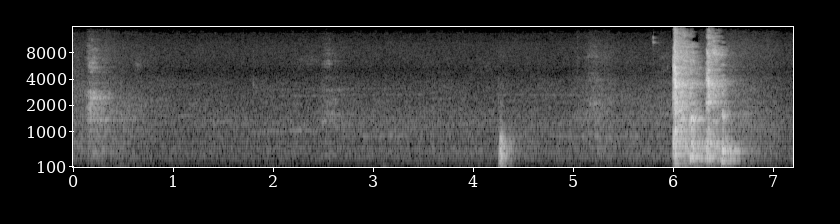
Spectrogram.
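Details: Acted demonstration cough: a single short cough, then a quick burst of three harsh coughs in a quiet room; cough, illustrating productive versus nonproductive (dry) cough.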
